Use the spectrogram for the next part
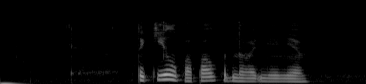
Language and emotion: Russian, neutral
